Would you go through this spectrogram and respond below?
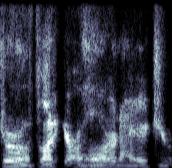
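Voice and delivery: garbled demonic ranting; growled Deadite tirade; possessed woman's rant. Acted. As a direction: rave like someone possessed. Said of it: "like, talking. She's like".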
